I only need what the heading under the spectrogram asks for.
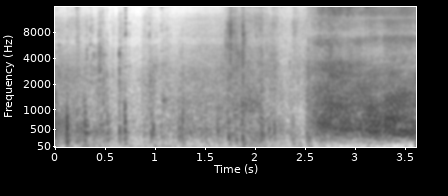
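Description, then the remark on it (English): Fabric rustling and small clicks of handling, then a steady, rasping zipper pull lasting just over a second as a white spacesuit is zipped up after the arms go into the sleeves of its attached space jacket. “Next, put each arm, one by one, into the sleeves of the attached space jacket and zip up the suit.”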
